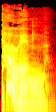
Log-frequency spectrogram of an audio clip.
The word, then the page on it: poem: British English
